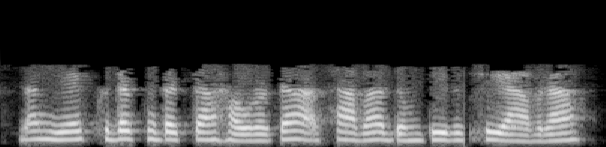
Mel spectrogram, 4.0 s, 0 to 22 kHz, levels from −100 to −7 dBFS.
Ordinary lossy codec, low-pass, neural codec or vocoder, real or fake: MP3, 16 kbps; 3.6 kHz; none; real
